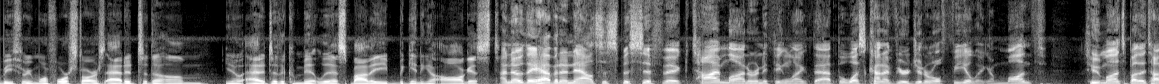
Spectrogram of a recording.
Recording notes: broadcast live from Baumhower's in Auburn.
